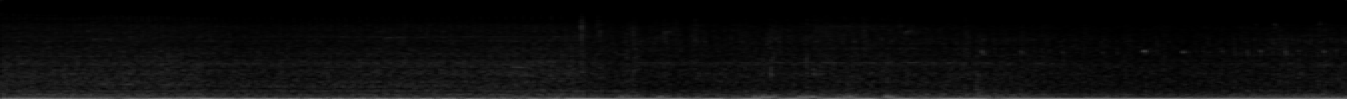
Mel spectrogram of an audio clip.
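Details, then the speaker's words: Low, lumpy idle barely holding on after a jump start, smelling fuely; engine is down on compression from engine damage and needs a rebuild. "That's too low, but it's idling."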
